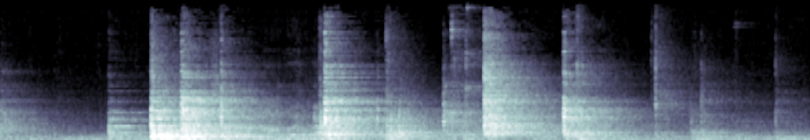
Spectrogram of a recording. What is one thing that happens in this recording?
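A metal vise clicks and rattles as it is tightened.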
